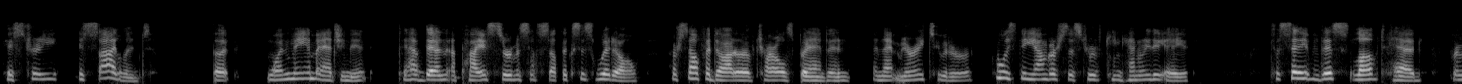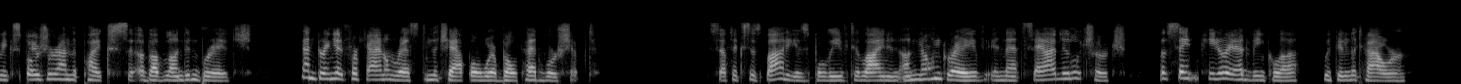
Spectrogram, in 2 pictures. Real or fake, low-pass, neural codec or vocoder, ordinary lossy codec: fake; 7.2 kHz; codec, 24 kHz, 1.5 kbps, HILCodec; Opus, 16 kbps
